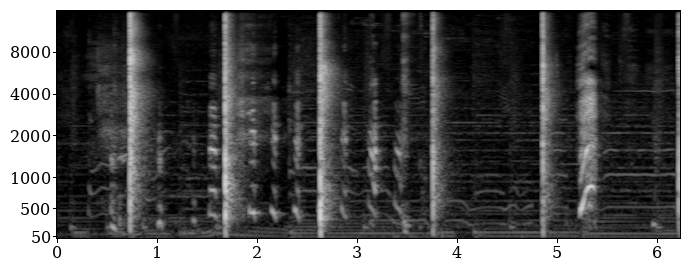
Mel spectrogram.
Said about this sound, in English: Wait, who's clapping?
